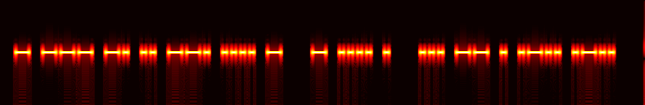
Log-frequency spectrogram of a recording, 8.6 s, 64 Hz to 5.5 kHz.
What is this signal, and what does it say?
Morse code, heard as a keyed tone, about 20 wpm, 600 Hz. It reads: TONIGHT THE SMELL
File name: the old man and the sea / the old man and the sea part 1 20wpm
